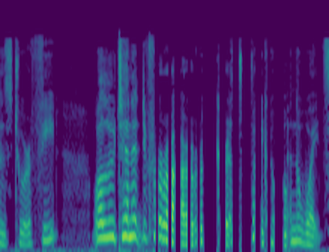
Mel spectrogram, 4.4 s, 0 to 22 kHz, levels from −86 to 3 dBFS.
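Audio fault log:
2.06–3.82 s, digital broadcast dropout: Speech mutes in repeated holes, the longest 0.17 s. Lost or corrupt frames were muted, with 8 ms fades, losing nearly a second of audio.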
